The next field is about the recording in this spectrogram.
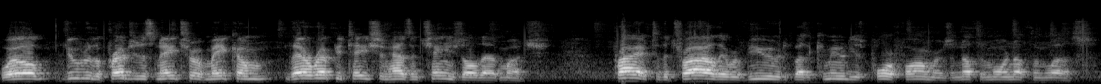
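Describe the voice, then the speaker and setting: A man playing a measured, principled lawyer and stern father in an acted radio interview, formal in his speech. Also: medium pitch, little pitch movement, dull audio, close to an everyday voice. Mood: measured, earnest. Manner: measured, formal, gently admonishing.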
